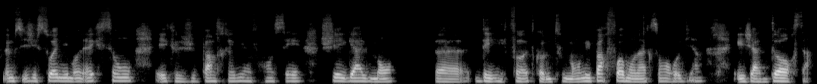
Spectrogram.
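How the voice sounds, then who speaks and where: Host: young woman from Africa, mellow voice, dry close sound, pep-talk monologue. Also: deep voice, flat delivery, normal speed, dry recording. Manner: emphatic, repetitive, motivational, mixes in English phrases. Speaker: live show host and coach. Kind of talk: live stream monologue. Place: France.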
